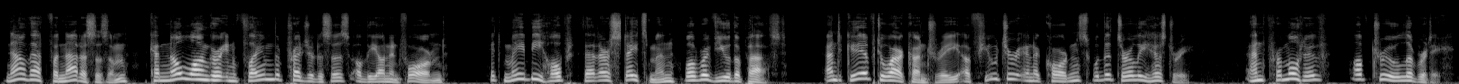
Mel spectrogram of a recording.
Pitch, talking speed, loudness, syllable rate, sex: 165 Hz, 170 wpm, -19 LUFS, 5.6 syllables/s, male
